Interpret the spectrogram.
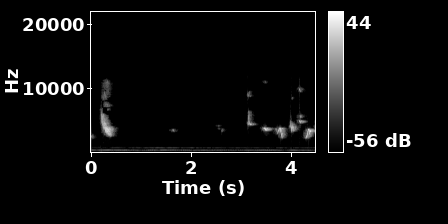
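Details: A house finch gives a single sharp downslurred chirp, falls silent for nearly three seconds, then adds several quick twittering notes at the end; faint background hum.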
